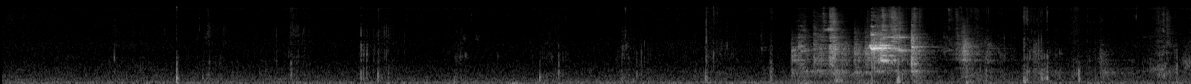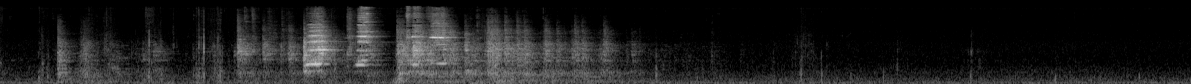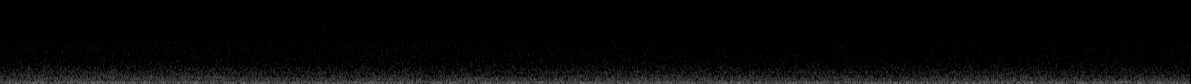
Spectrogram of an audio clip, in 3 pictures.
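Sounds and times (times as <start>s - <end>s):
gate: 7.6s - 19.5s.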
